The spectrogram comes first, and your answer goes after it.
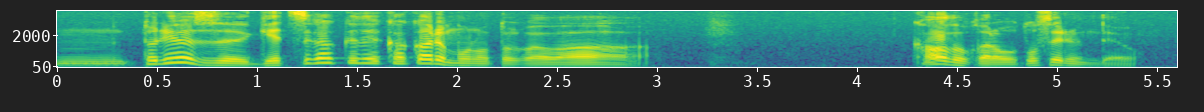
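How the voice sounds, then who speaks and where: A man's voice sits fairly low, with a dark, mellow tone. He speaks at a moderate pace with lively intonation. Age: 20s. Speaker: amateur podcast host. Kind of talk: casual chat.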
